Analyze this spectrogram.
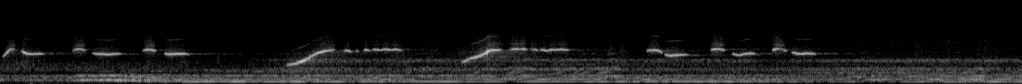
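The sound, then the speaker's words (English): A person whistles to imitate birdsong: a series of short high whistled notes and several rising swoops, loud and clear over a low steady hum. “Do they make sounds like this? I ask, then do my best attempt at whistling. I'm not very good at it.”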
